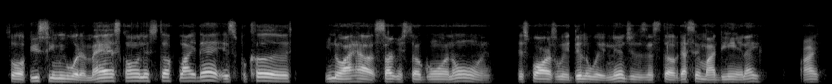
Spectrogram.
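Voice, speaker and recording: A man's voice: medium pitch, a little mellow. A man talks to his livestream viewers in a loose, rambling way, piling on fillers and asides. His voice sits in a middle register. The sound is dry and close, with no room echo. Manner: rambling, drawn-out, full of fillers and "you know what I'm saying". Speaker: livestream host. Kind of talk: casual livestream chat.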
